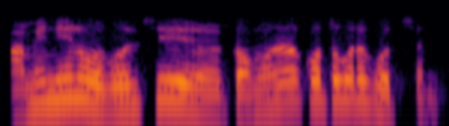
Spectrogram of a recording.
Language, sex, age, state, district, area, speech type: Bengali, male, 18-30, West Bengal, Paschim Medinipur, rural, conversation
